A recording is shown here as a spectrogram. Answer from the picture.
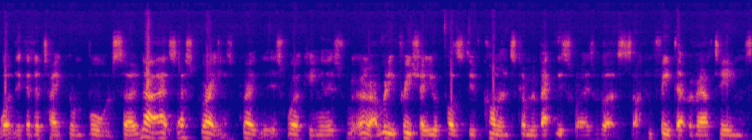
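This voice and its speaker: Delivered at a very fast pace with hardly any pauses, this voice has a southern English accent, a dark, mellow tone, flat monotone intonation and big swings in loudness. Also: man, medium pitch for a man. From southern England, Hemel Hempstead. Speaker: ski instructor and snowsports manager. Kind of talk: podcast interview. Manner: hesitant, many fillers and repeats.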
